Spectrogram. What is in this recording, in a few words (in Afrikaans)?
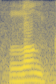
"lank", Afrikaans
